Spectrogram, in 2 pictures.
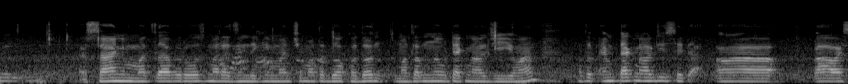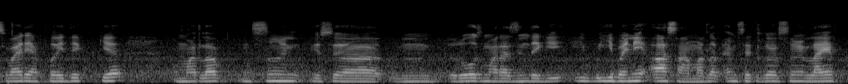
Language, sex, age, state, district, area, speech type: Kashmiri, male, 18-30, Jammu and Kashmir, Ganderbal, rural, spontaneous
